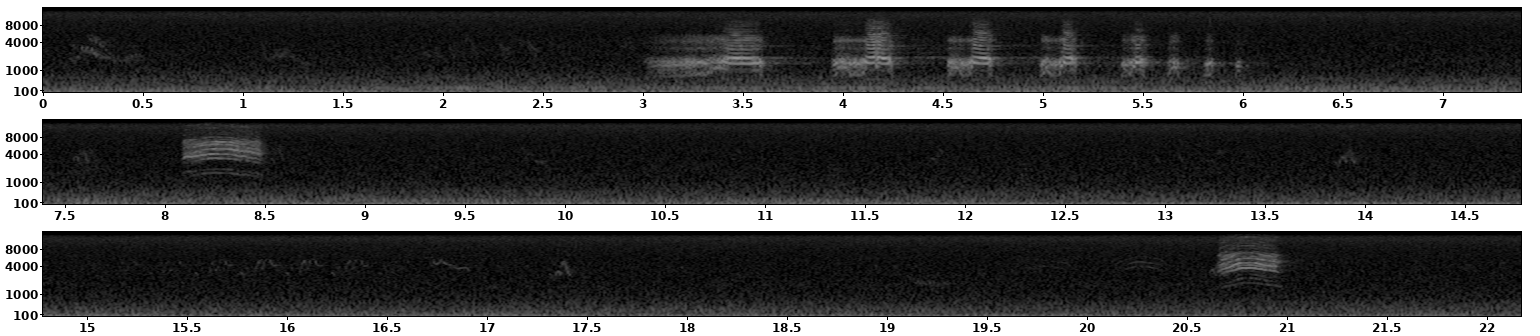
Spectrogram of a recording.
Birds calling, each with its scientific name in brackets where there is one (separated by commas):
Hawaii Amakihi (Chlorodrepanis virens), House Finch (Haemorhous mexicanus), Eurasian Skylark (Alauda arvensis), Erckel's Francolin (Pternistis erckelii), Hawaiian Hawk (Buteo solitarius)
